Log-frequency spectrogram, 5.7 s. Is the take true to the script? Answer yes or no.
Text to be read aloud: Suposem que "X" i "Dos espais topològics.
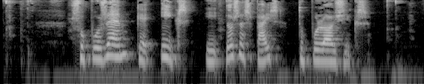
yes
